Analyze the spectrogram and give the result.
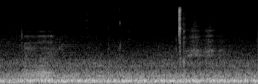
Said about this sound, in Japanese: えー、今はですね、えー、小倉ですね、ファンファン北九州の収録から今、福岡市の自宅に向かって車を走らせております。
